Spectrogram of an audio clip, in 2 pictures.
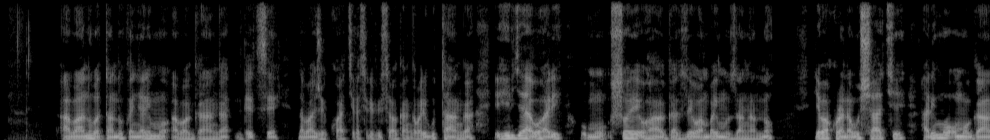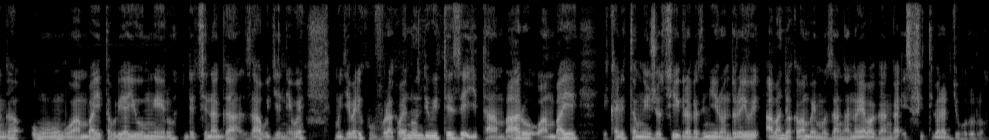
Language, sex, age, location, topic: Kinyarwanda, female, 18-24, Kigali, health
